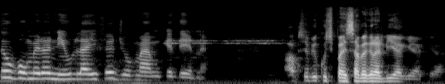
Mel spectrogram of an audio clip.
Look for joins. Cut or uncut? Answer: uncut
